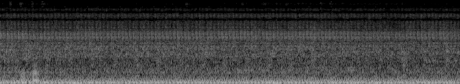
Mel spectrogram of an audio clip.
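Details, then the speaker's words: 1989 Toyota Land Cruiser HJ60 diesel, fixed after a crank-no-start blamed on air in the fuel line from running the tank low: steady, even diesel clatter at idle with no misses or hunting; it runs strong. "but the output the outcome and the punch line is back baby he's back running and running strong"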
